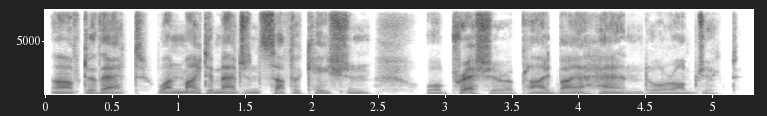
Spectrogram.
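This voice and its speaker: A man voices a blunt male police doctor in a mystery story. The speech is clipped and clinical, with wide swings in pitch and a husky touch. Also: lively intonation, moderate pace, no room sound, clean studio sound. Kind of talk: mystery audiobook character reading.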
